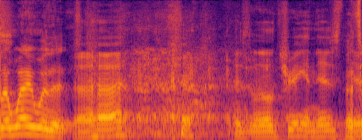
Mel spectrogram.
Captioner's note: laughter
